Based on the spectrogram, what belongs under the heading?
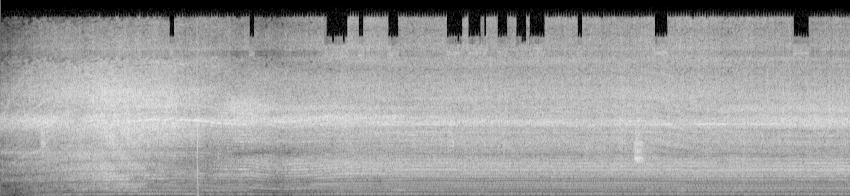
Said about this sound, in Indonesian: drone akan otomatis take off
